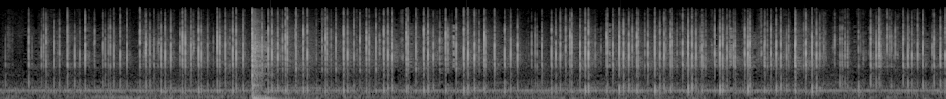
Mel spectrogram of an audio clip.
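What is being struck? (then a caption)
Small plastic lotion bottle. A small Aveeno plastic lotion bottle, held upright, is tapped quickly with long nails from both hands. It makes a dense stream of sharp, bright clicks that stop almost at once, with very little low end.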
